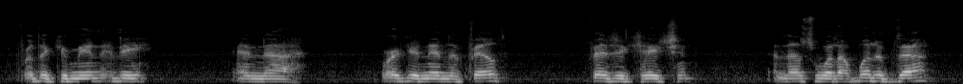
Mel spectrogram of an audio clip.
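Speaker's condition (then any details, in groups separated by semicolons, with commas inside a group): ALS; progressive terminal illness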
